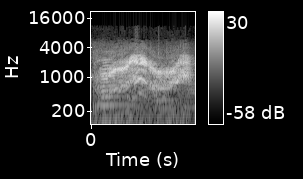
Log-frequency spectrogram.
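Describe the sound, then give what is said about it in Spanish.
Dino, the pet dinosaur from The Flintstones, growls in a loud, sustained, warbling cartoon roar that wavers up and down for about two seconds. “Pues Dino, que es el dinosaurio mascota que tenemos Picapiedra”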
